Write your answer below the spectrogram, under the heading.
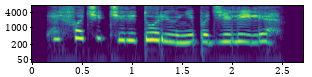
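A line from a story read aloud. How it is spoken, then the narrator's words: Sigh. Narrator (Russian): вздохнул Кусимар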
